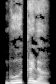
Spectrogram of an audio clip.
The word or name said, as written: ಭೂತಾಳ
